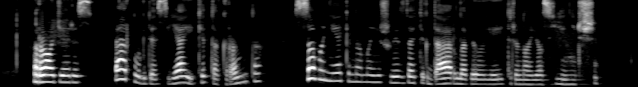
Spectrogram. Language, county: Lithuanian, Šiauliai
